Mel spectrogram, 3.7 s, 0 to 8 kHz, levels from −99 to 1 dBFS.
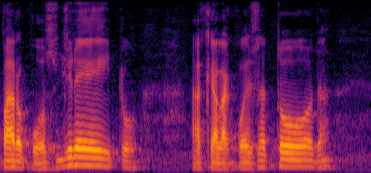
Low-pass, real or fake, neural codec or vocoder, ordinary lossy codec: none; fake; codec, 16 kHz, 8 kbps, FreqCodec, larger model; none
